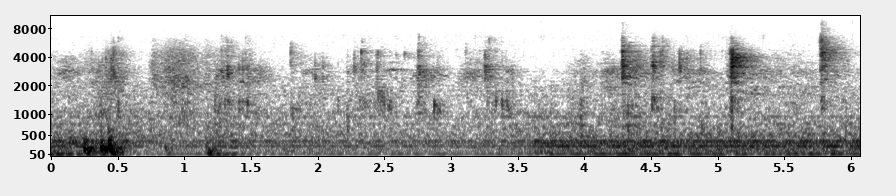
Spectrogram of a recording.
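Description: Close-miked chewing of a mouthful of food with the lips closed: scattered small wet mouth clicks and smacks. A single low thump sounds about half a second in.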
